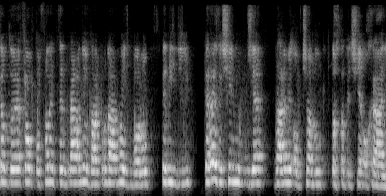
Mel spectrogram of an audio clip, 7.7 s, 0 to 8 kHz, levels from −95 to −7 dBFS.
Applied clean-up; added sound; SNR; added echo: neural mask model DeepFilterNet 3.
